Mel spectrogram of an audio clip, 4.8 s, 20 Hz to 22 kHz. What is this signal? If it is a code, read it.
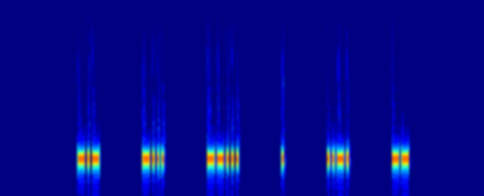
Morse code, heard as a keyed tone, about 47 wpm, spaced as for 17 wpm, 700 Hz. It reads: KB7EFM
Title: USA Call Signs - 6 Characters - 6x Character Spacing - 50wpm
